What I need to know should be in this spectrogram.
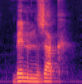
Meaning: an inside pocket, inner pocket
- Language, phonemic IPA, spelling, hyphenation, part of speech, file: Dutch, /ˈbɪ.nə(n)ˌzɑk/, binnenzak, bin‧nen‧zak, noun, Nl-binnenzak.ogg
